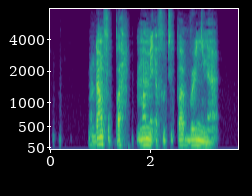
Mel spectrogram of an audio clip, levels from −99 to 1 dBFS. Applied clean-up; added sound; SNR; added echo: none; none; none; none.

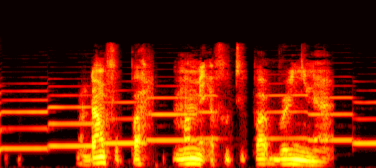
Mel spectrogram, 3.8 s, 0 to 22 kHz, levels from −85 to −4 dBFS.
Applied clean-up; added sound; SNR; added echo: none; Wind instrument, woodwind instrument; 10 dB; none.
